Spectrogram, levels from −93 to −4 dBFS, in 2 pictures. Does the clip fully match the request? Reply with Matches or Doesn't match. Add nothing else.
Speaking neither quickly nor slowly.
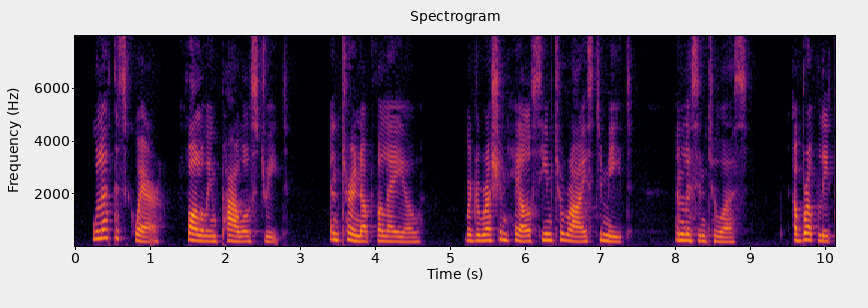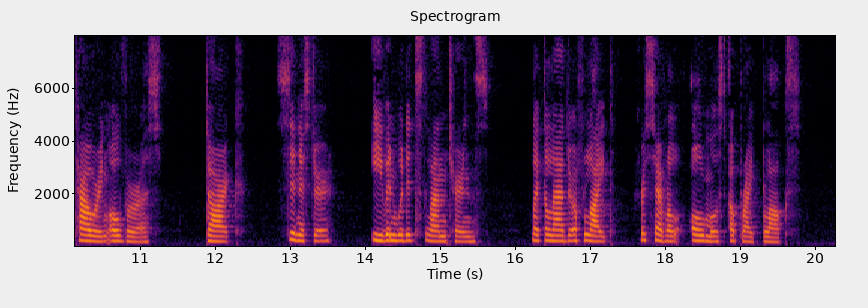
Doesn't match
